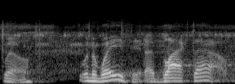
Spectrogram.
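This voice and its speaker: Formal, fussy gentleman archaeologist. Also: fairly high pitch, animated, measured pace, background noise. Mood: solemn storytelling. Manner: precise, pompous, old-fashioned phrasing. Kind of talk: old-time radio drama acting.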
